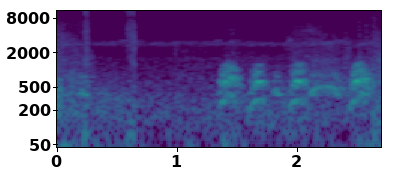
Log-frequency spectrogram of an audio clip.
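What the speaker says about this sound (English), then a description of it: "Dog is barking." A dog barks in a survival tribe-building video game, four quick barks in a row at moderate distance, following a couple of faint sharp ticks.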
